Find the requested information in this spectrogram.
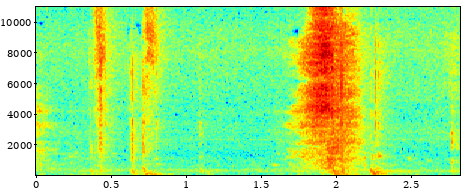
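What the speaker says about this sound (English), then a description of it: "I'm tired of typing." Clicks and taps on a computer keyboard, a few scattered keystrokes followed by a louder cluster, close and alone with no voices.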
